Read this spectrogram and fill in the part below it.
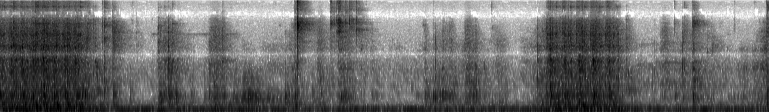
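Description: Domestic sewing machine fitted with a piping foot stitches along fabric piping while sewing a bag, running in steady mechanical bursts with short pauses between them and one sharp click partway through.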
